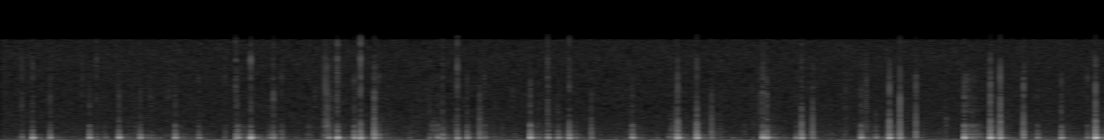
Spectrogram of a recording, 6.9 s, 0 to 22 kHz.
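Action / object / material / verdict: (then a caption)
tap / cardboard hardcover notebook / cardboard / none. Fingertips and short nails tap and scratch the cover of a closed, medium purple hardcover notebook with a purple cardboard cover and a yellow frame design, held in both hands. Quick, dry taps with a hollow midrange knock around 420 Hz come in an irregular stream, some with bright clicky edges, mixed with faint scratchy rustling between them. Each tap dies away almost instantly.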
